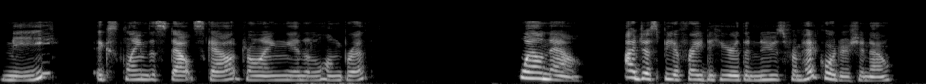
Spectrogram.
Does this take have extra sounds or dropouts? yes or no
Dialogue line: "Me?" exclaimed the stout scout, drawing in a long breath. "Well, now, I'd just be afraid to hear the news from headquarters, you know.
no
